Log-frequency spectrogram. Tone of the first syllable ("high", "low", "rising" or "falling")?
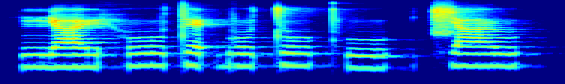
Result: low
